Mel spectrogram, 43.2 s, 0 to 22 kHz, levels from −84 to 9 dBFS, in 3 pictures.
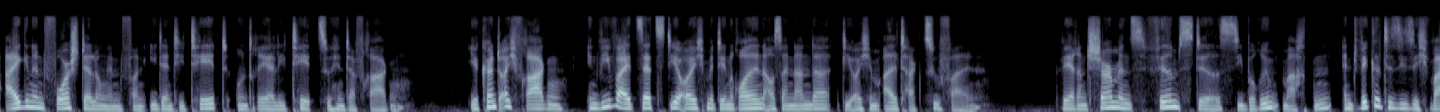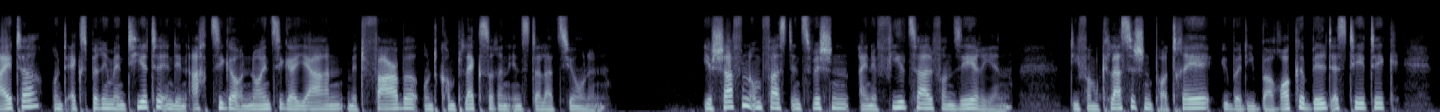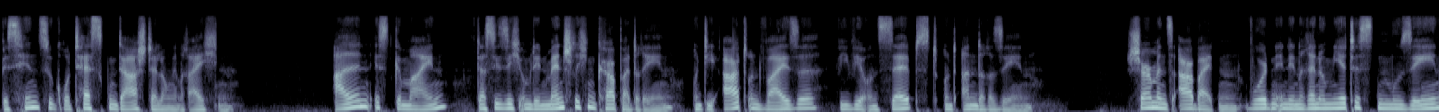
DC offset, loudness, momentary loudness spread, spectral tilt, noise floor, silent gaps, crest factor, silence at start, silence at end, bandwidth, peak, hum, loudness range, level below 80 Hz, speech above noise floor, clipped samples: under 0.1%; -20 LUFS; 9 LU; -5 dB/octave; -63 dBFS; none; 18 dB; 0.05 s; 0 s; 12 kHz; -2 dBFS; none; 4 LU; -46 dBFS; 43 dB; under 0.1%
